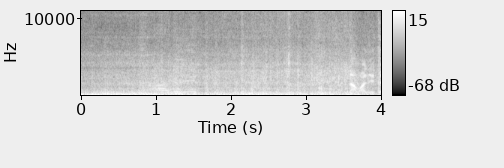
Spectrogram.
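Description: Steady rumble of a metre-gauge electric train running along the track, heard from inside its rear cab, with snatches of talk in the cab.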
